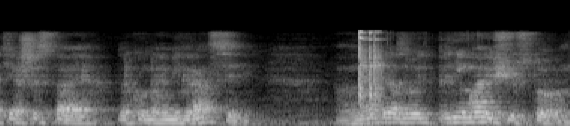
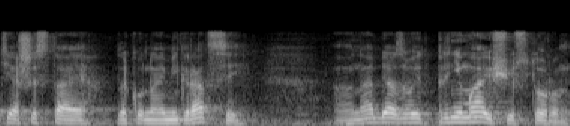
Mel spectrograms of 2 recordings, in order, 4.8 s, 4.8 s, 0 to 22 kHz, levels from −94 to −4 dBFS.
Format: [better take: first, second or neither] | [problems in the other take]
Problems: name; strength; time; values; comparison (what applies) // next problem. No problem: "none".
second | background sound (Glass / Liquid); 5 dB below the speech // room echo; dies away in 0.3 s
